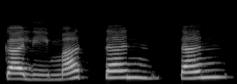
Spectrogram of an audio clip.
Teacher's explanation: Kalimatan, this word is easier because all of the letters here have English alternatives, but you know the ta sound here in English it is ta, but here ta is a bit lighter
